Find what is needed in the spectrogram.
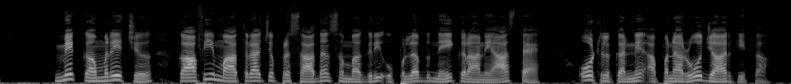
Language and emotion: Dogri, angry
